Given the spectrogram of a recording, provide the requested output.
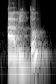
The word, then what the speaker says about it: hábito: Hábito, habito y habitó.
